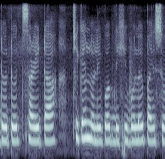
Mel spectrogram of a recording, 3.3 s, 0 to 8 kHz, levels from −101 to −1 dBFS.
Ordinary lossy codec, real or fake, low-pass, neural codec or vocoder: none; real; 7.2 kHz; none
